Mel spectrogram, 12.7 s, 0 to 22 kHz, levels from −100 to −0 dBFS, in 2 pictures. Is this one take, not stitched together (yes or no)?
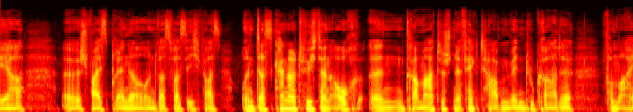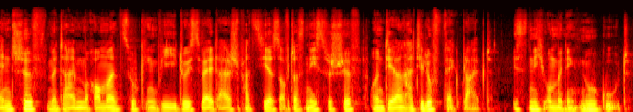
yes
